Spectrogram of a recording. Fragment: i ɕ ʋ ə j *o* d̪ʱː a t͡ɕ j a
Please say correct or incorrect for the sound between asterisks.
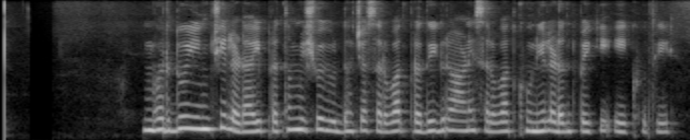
incorrect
